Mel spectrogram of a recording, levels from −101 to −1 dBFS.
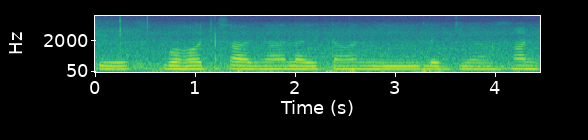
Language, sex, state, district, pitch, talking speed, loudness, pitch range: Punjabi, female, Punjab, Kapurthala, 175 Hz, 95 wpm, -16 LUFS, 170-180 Hz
